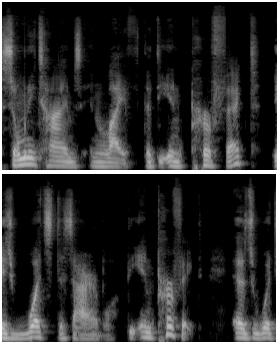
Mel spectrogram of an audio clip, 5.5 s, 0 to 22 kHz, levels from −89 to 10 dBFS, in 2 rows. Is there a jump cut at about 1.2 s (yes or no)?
no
